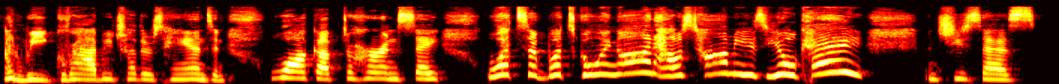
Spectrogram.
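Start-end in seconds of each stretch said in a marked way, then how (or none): 3.2-5.7 a touch of anxious high questioning. Retold or imitated. Owners rushing up to the vet for news, high and anxious. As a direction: fire the questions up high, worried.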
